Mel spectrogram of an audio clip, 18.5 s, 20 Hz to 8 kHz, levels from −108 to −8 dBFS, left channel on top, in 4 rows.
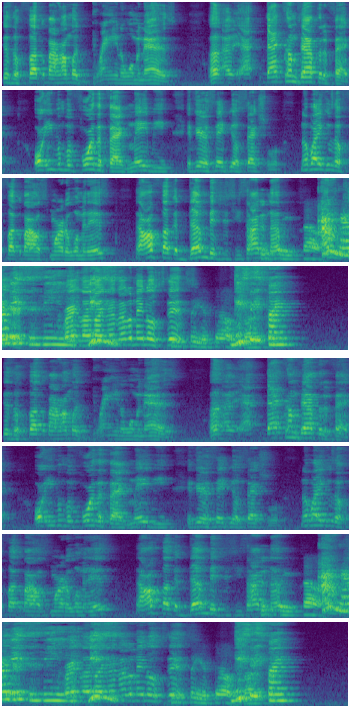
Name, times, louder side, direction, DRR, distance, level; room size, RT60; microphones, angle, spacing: voice 1, 0.0-2.3 2.8-4.6 5.1-6.8 7.2-8.3 8.6-10.6 11.0-13.0 13.5-14.1 14.7-16.3, left 6 dB, 80° left, 10 dB, 0.4 m, -34 dB
voice 2, 12.7-13.5 16.1-17.3, right 2 dB, 10° right, 2 dB, 0.5 m, -37 dB
voice 3, 13.4-15.4 16.9-17.6, left 1 dB, 45° left, -2 dB, 1.1 m, -29 dB
4.2 x 2.7 x 2.5 m, 0.42 s
head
